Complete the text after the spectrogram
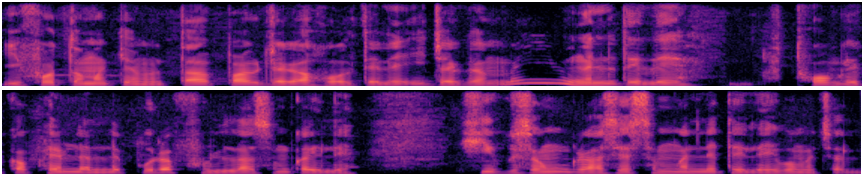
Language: Wancho Naga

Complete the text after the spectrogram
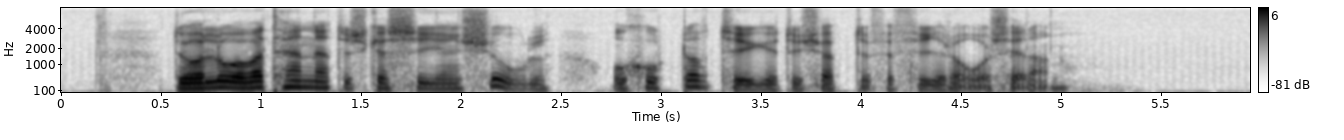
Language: Swedish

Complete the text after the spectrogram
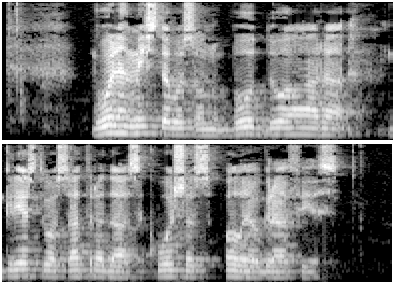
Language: Latvian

